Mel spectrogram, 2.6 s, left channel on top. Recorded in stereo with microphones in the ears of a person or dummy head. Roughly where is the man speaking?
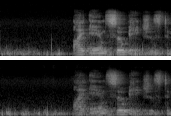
Left.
